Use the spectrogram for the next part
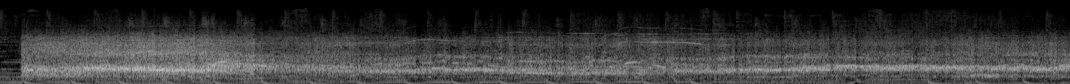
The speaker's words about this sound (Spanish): la afición no aguantó más y cantó el Quique,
